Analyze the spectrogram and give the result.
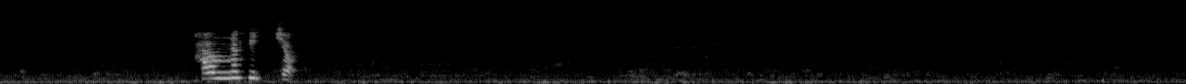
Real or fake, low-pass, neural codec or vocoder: fake; 7.2 kHz; codec, 16 kHz, 8 kbps, FreqCodec, smaller model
